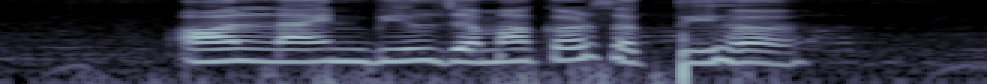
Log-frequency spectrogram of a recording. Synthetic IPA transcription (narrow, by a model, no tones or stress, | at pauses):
ɔːnlaːɪnbiːld͡ʒɐmakɐɾsɐk̚t̪iɦɛː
